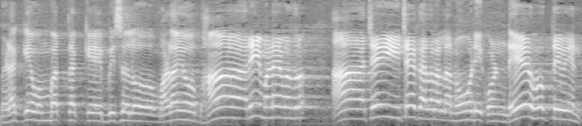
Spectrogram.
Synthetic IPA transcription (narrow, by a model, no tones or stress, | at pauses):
bɛɭɐɡːeombɐt̪ːɐkːebisɐlomɐɭɐjoːbʱaːɾimɐɭebɐnd̪ɾu | aːt͡ʃeit͡ʃekaːd̪ɐlɐlːɐnoːɽikoɳɖeːɦoːɡ̚t̪iːʋiɐnt̪ɐ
